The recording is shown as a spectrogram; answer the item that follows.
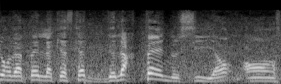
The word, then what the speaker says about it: Arpenaz: aussi en B savoyard on prononce pas toujours les a Z à la fin on on ne dit pas le Z dans tous les cas et en tout cas et le a souvent l'enlève on dit parfois la cascade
